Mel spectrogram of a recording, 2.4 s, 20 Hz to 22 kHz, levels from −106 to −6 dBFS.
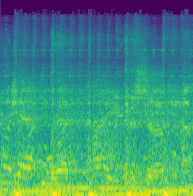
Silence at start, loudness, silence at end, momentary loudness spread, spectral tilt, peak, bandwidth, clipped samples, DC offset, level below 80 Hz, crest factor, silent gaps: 0 s; -14 LUFS; 0 s; 2 LU; -7 dB/octave; 0 dBFS; 11 kHz; under 0.1%; under 0.1%; -14 dBFS; 12 dB; none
